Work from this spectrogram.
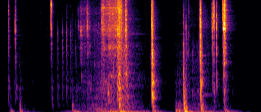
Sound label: mechanics large lock; industrie-wirtschaft; mechanik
